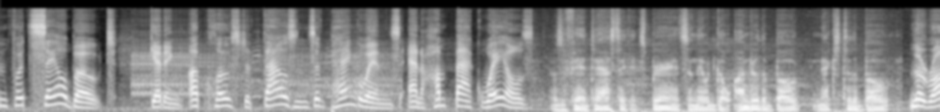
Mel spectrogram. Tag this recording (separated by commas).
Speech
